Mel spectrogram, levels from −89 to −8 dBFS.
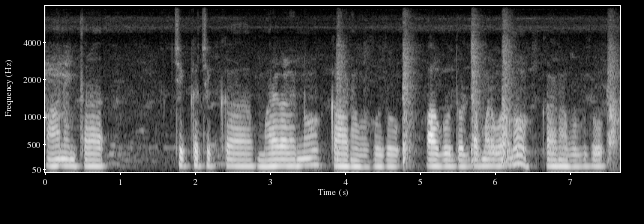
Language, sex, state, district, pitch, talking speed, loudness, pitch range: Kannada, male, Karnataka, Koppal, 115 Hz, 70 wpm, -22 LUFS, 110-120 Hz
